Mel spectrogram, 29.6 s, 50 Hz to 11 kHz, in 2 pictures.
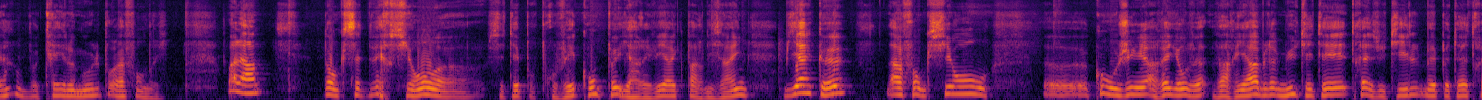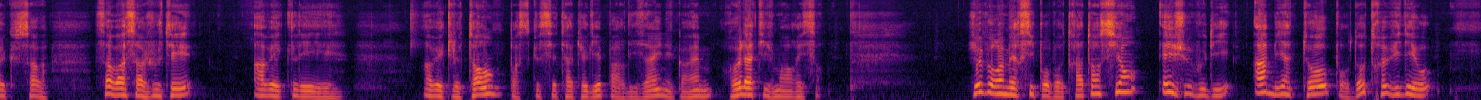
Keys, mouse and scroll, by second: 0.2-2.4 drag, 6.1-7.0 drag, 7.3-8.0 drag, 16.1-17.8 drag, 18.1-19.7 drag, 19.8 click, 25.6-26.8 right drag, 28.5 right click, 29.5 click.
